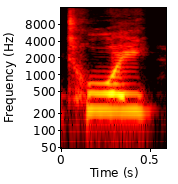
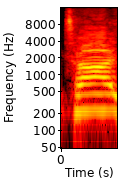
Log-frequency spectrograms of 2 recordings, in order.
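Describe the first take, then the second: First: The name rhymes with 'toy'. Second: The name rhymes with 'tie'. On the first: "some people say toy. I say toy because it sounds nice" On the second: "some people say tie"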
